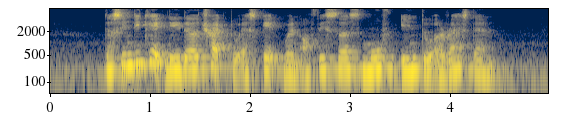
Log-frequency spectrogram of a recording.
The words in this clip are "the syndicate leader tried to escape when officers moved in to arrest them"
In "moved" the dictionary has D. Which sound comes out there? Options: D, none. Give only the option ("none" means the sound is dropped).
none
